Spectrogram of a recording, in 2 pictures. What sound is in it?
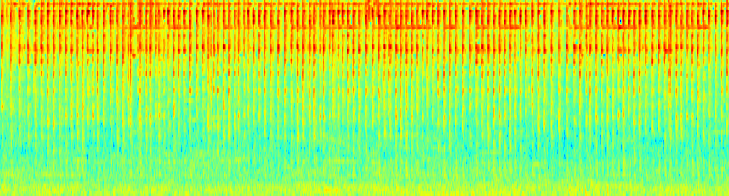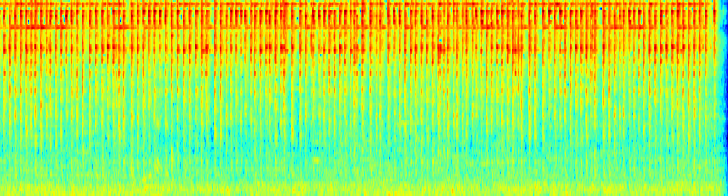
Sound effects > Other mechanisms, engines, machines
MECHGear-Samsung Galaxy Smartphone, CU Two, Cranking Together, Drawbridge Nicholas Judy TDC
Mechanical gears cranking. Useful for a drawbridge. Recorded at Bass Pro Shop.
